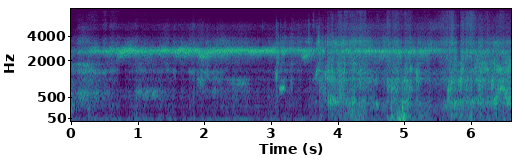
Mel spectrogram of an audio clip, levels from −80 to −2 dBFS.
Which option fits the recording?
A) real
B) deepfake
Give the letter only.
B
